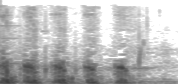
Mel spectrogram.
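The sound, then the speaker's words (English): A voice imitates a pig oinking with five short, rough, nasal grunts in an even rhythm, fairly loud and alone. “My old piggy went.”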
